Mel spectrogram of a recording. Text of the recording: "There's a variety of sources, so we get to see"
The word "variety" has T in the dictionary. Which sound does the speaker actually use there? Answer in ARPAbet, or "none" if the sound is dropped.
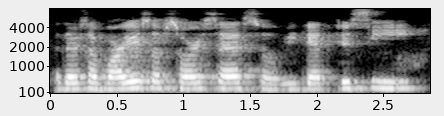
S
